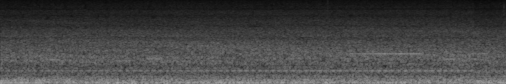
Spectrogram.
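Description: Car engine idling: a steady low hum with a faint constant whine over it.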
